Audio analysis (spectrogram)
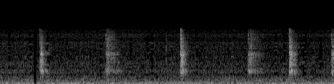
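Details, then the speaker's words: Yamaha FZ400 project bike on heavy-duty jump leads at 12.53 V: sharp single clicks about once a second with no cranking, power reaching the starter but the engine never turns; owner suspects the starter motor. "so can hear the start really trying I can hear it getting to the starter motor but that let you in doing anything so I wonder if it's the starter motor"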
